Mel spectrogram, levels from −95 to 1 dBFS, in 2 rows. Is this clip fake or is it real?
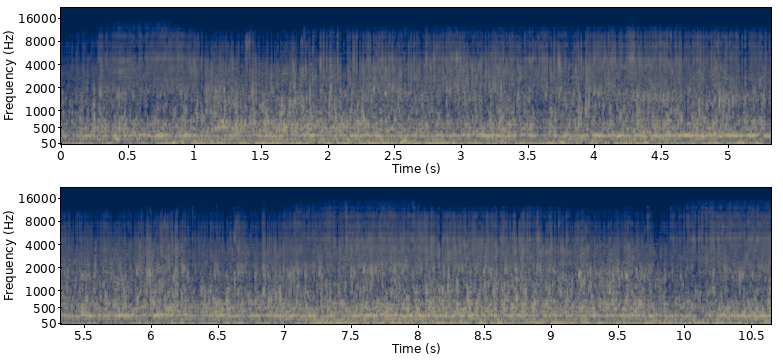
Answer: fake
